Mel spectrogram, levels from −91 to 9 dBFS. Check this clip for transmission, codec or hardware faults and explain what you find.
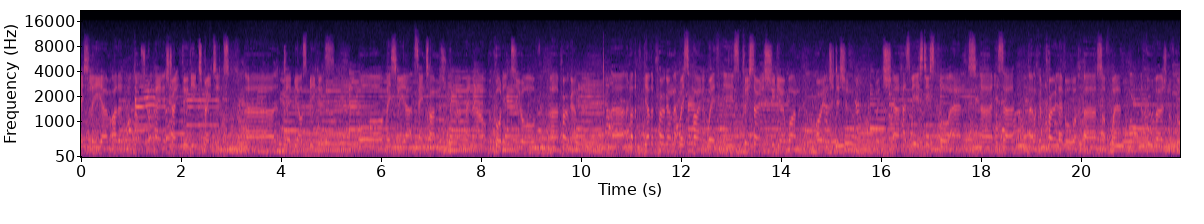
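Video or display buzz runs through the whole clip. A screen or its cable is coupling interference into the audio, giving a buzz at the 75 Hz field rate with hash above it, roughly 25 dB below the sound. Unlike mains hum, it sits at 75 Hz rather than at 50 or 60 Hz.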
